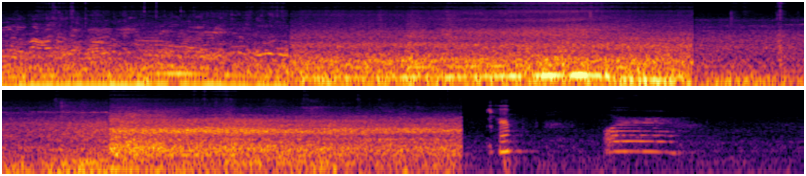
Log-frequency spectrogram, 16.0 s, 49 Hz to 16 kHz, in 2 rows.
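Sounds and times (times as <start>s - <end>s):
traffic noise: 0.0s - 12.7s
vehicle engine humming: 0.0s - 12.7s
street ambience: 0.0s - 14.0s.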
